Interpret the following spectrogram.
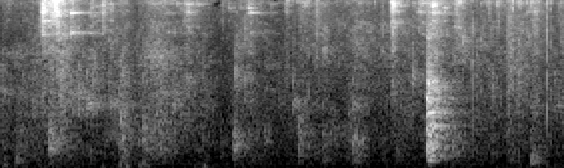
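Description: Faint footsteps on a hard wooden shop floor with light scattered taps, and a single louder knock about three seconds in.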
